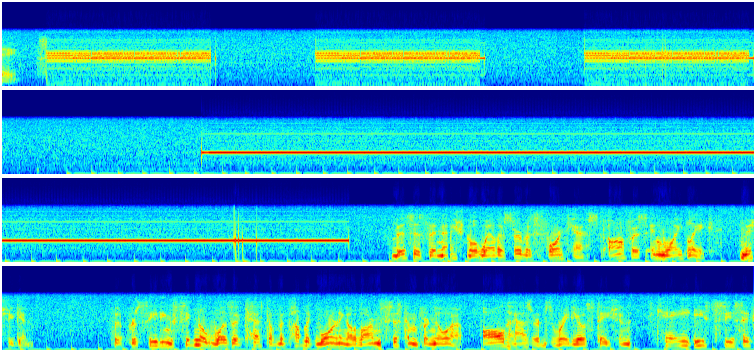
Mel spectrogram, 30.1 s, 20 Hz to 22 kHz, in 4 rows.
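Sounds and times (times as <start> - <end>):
steady warning alarm tone: 0.4 - 2.1, 3.2 - 4.8, 5.8 - 7.6.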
